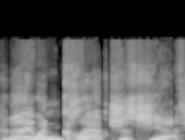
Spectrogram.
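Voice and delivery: slow swooping stand-up delivery. Retelling a comedian introducing a topic: imitating Louis C.K. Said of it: "And he goes".

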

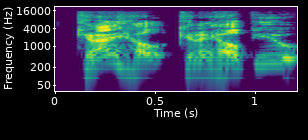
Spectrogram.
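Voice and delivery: put-on annoyed, fed-up tone. Retelling opening the door to a stranger: retelling saying it kinda mad. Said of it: "I said it, like, I was, like, kinda mad".

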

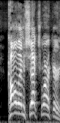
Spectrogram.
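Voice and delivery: high, slow yelling. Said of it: "I was yelling at the radio".

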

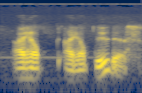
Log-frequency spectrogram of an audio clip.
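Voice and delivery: ordinary talk

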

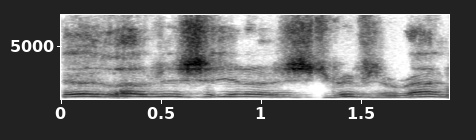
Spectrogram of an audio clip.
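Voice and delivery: quiet, hard-to-follow mumbling.

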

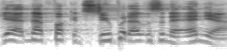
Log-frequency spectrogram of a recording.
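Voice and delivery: ordinary delivery

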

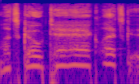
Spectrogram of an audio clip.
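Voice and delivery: put-on excited cheering, high and fired-up yell. Retelling what a fan next to him kept doing: imitating a fan screaming.

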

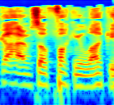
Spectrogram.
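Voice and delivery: ordinary talk

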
